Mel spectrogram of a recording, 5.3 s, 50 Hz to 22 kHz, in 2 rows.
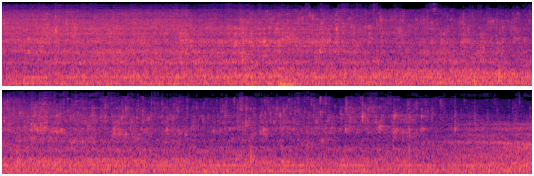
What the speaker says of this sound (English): I'm gonna try to add about 2 cups of water.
